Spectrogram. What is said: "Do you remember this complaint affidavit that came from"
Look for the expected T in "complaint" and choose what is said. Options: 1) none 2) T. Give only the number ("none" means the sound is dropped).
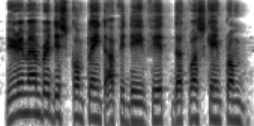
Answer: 2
